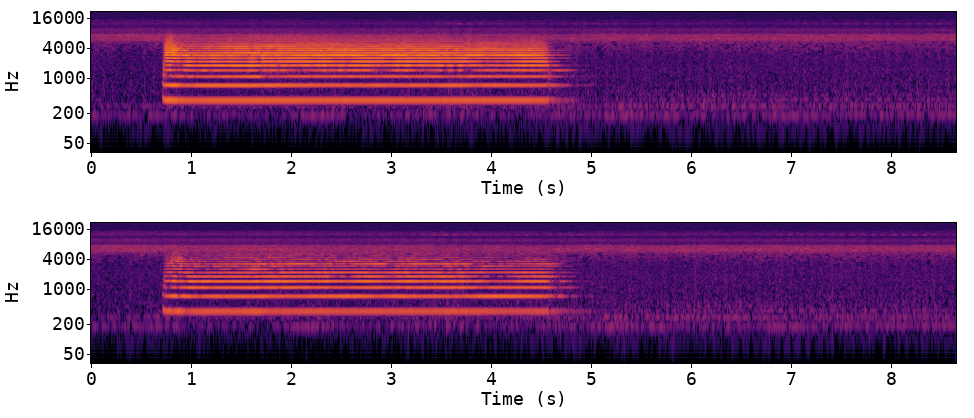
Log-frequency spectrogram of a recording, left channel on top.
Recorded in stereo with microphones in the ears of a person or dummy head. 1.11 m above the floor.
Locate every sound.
0.7 s a trumpet: 55° left (ahead or behind), 1.3 m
